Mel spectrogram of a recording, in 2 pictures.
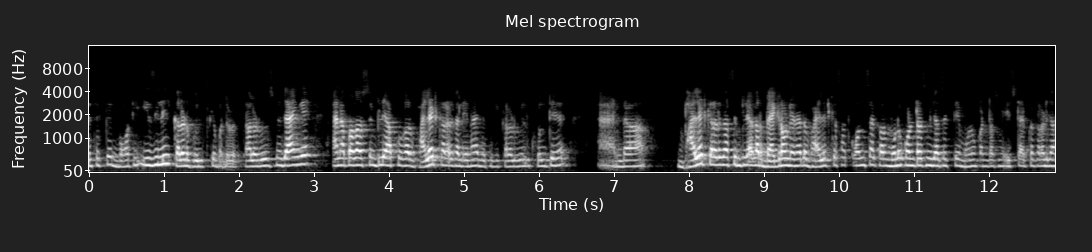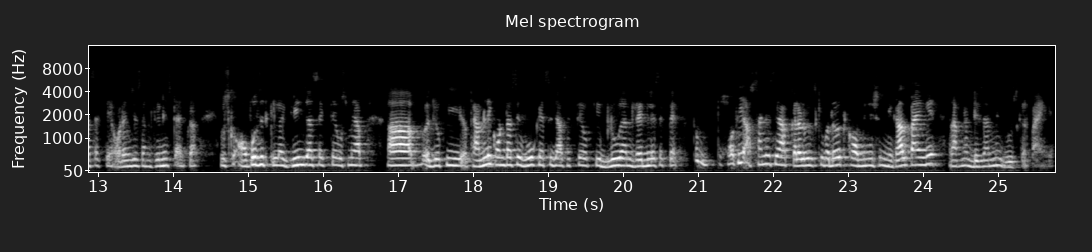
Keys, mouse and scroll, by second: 0.6 click, 1.2 ctrl+o, 2.5 click, 8.2 space, 8.4 ctrl+click.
